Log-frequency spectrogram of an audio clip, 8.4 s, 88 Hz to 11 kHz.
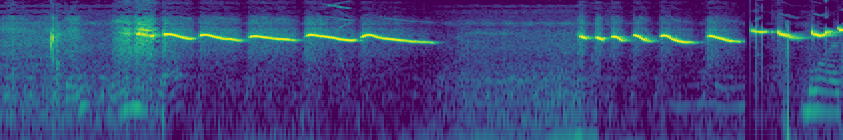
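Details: Caged Chinese hwamei singing at 2 a.m., being moved to Vung Tau: clear whistled phrases, a descending run of repeated slurred notes, a pause with faint rustling, then a second series of looping whistles.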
